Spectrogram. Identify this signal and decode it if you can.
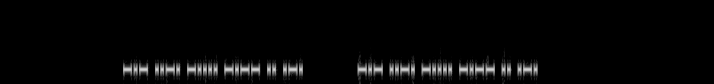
Morse code, heard as a keyed tone, about 41 wpm, 700 Hz. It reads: KF6YIR KF6YIR
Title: USA Call Signs - 6 Characters - Repeated 2x - 45wpm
